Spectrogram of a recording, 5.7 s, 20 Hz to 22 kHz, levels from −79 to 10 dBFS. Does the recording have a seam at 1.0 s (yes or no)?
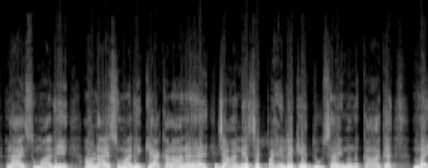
no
